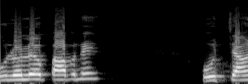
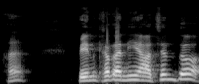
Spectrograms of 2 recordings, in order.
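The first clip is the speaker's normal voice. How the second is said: ordinary delivery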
